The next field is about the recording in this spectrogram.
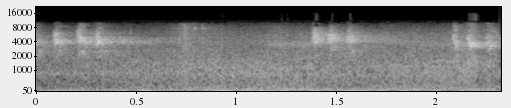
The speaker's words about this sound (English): That's how it sounded this morning outside. Lovely. Birds were out. It was mild. Felt like a cool March day where the spring was starting to peak out a little bit.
